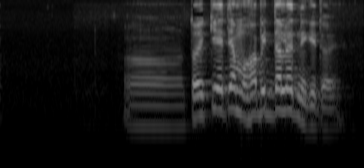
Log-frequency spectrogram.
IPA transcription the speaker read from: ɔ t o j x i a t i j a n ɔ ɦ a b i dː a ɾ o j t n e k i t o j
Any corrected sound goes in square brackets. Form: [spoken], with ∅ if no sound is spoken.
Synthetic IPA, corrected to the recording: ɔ t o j [k] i [e] t i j a [m] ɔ ɦ a b i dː a [l] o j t n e k i t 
